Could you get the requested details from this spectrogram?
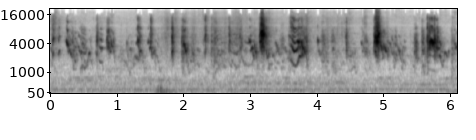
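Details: Breeding pair of budgerigars chattering: dense bursts of short, scratchy chirps and squawks, mostly high-pitched, rising and falling irregularly with brief pauses, over a steady low hum.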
